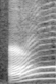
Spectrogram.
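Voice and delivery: high, loud delighted squeal. Real, not acted. Hearing a fan's fond memory, a loud delighted squeal. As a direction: let out a burst of delight.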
